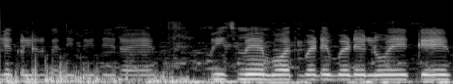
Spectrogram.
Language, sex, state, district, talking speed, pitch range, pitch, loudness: Hindi, female, Rajasthan, Bikaner, 185 wpm, 110-115 Hz, 115 Hz, -15 LUFS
